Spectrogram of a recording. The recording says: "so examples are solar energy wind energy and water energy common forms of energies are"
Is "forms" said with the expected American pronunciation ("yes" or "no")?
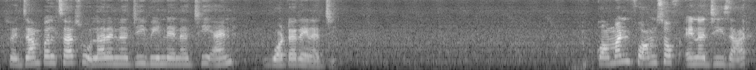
no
